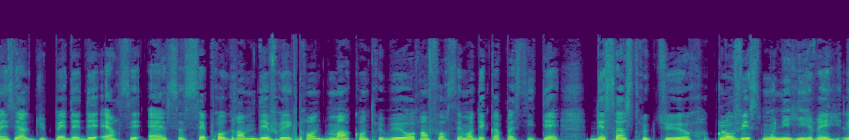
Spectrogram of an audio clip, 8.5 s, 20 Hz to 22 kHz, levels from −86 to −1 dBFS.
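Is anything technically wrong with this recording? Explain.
Yes, there's one glitch. Between 2.92 and 3.0 s you get chunks out of order. A 40 ms chunk arrived one chunk late, so it played after the chunk that should have followed it, and the two end up swapped. Nothing's actually missing, but the sequence is scrambled and there are three hard joins where the waveform doesn't line up. So that spot comes across as a quick jumbled stutter.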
